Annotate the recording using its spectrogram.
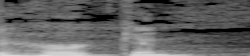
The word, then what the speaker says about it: Hurricane: I say Hurkin and Laverkin. – Because, well, that's the proper way to pronounce them.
